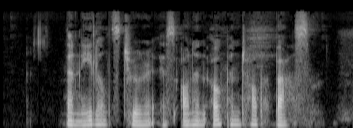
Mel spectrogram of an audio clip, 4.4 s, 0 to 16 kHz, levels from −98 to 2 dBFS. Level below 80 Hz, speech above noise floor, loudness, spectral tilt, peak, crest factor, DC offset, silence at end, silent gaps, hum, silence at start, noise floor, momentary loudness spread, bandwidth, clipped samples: -58 dBFS; 24 dB; -28 LUFS; -4.5 dB/octave; -2 dBFS; 26 dB; under 0.1%; 0.5 s; none; none; 0.85 s; -51 dBFS; 14 LU; 11.5 kHz; under 0.1%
